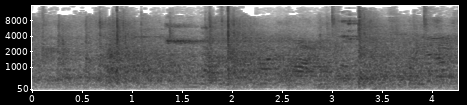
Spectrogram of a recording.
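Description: Squash ball being played: sharp, irregular cracks of the ball off rackets and the court walls. Under them runs a steady murmur of spectators talking in a large, echoing hall.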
